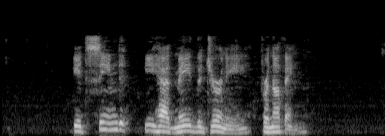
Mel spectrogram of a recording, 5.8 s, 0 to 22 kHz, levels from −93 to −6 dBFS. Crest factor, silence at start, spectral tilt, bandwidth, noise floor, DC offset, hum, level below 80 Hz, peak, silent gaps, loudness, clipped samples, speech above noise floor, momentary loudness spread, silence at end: 20 dB; 1.1 s; -5.5 dB/octave; 7.6 kHz; -75 dBFS; under 0.1%; 60 Hz at -55 dBFS; -70 dBFS; -12 dBFS; none; -31 LUFS; under 0.1%; 45 dB; 10 LU; 1.2 s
